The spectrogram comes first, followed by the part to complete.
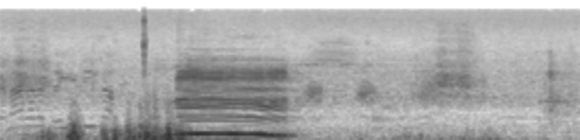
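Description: A Hallikar bull mooing once, a single call about a second long that drops in pitch as it ends.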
